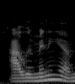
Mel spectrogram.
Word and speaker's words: aluminium: So, in Britain they say aluminium. Yeah. And I thought for the longest time...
